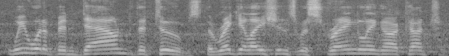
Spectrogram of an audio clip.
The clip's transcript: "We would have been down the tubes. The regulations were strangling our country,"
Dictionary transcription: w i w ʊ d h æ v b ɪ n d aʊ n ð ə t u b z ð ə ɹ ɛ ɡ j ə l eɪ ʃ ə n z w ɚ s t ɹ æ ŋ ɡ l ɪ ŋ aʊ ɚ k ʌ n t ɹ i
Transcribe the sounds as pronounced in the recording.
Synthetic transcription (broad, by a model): w i w ʊ d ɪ v b ɪ n d aʊ n ð ə t u b z ð ə ɹ ɛ ɡ j ə l eɪ ʃ ə n z w ɚ s t ɹ æ ŋ ɡ l ɪ ŋ aʊ ɚ k ʌ n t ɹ i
